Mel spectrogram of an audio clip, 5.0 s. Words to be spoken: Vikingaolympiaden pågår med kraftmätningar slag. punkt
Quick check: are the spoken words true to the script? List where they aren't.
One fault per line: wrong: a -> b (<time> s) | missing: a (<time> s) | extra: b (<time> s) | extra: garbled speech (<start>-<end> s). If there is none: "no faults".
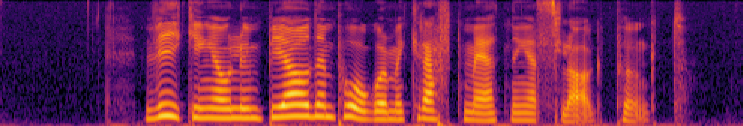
no faults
